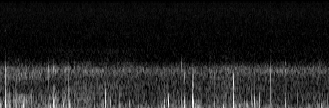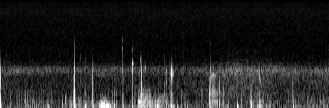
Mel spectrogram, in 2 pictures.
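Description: Irregular gurgles, pops and rumbling bursts from the belly: loud active bowel sounds, stomach growling after a laxative.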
